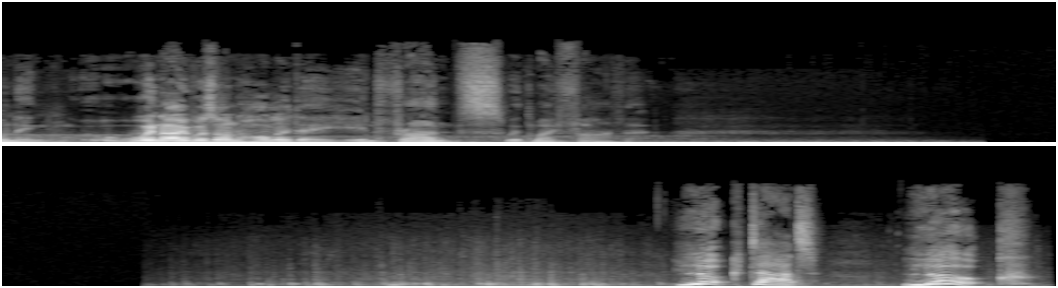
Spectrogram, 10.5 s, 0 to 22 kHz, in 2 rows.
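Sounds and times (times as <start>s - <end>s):
speech: 0.0s - 3.3s, 9.0s - 10.5s
soft steady rain pattering outside: 6.0s - 10.5s.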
